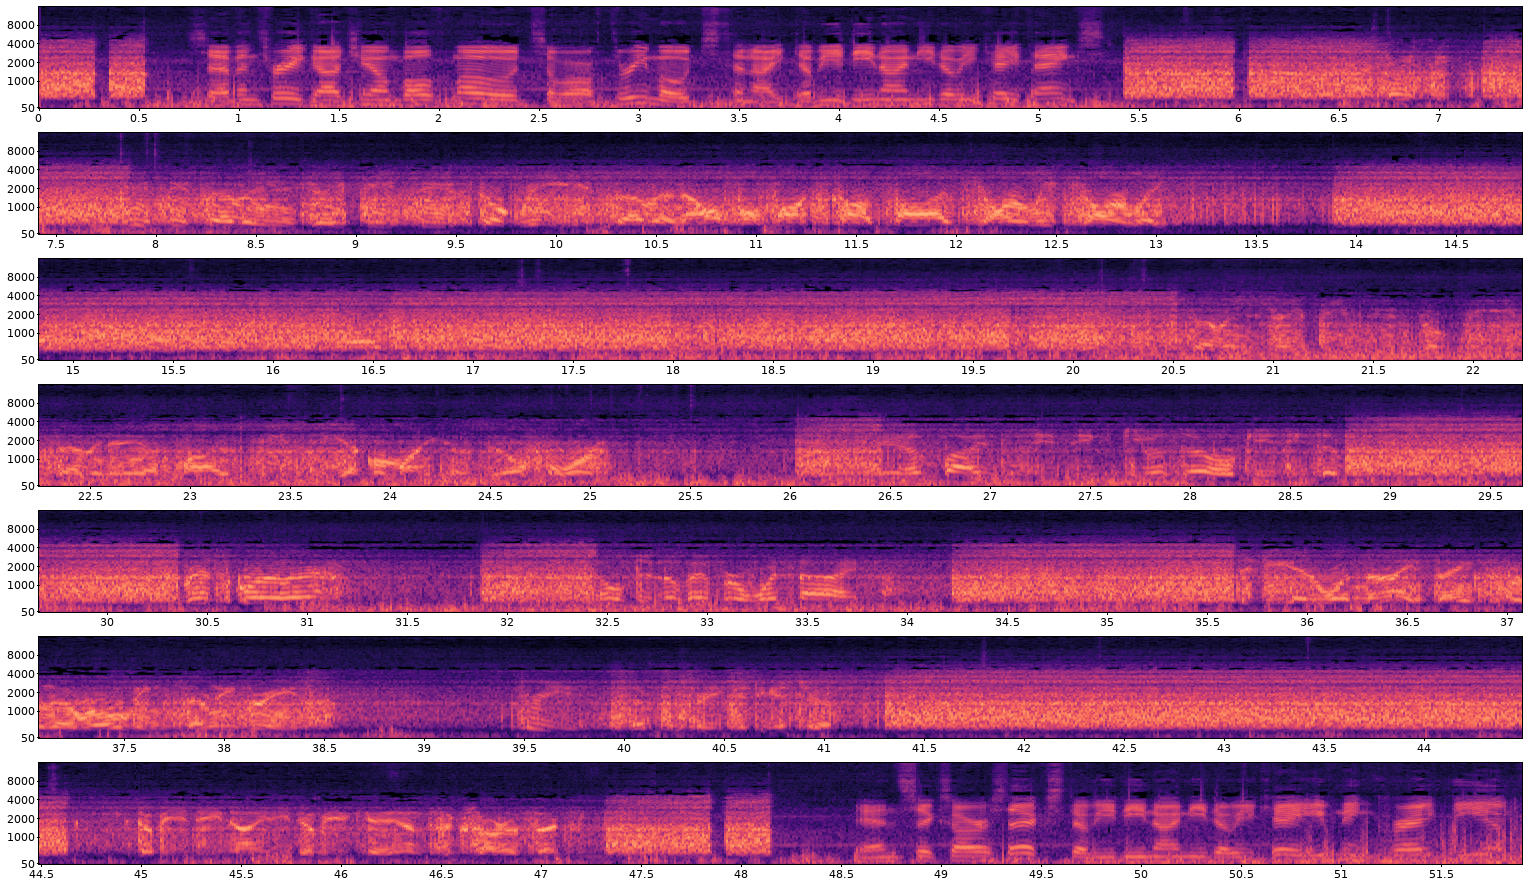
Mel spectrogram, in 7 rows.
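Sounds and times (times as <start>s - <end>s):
steady radio hiss: 0.0s - 25.3s, 25.9s - 51.8s
voices over radio speaker: 0.0s - 25.3s, 26.0s - 51.9s.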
